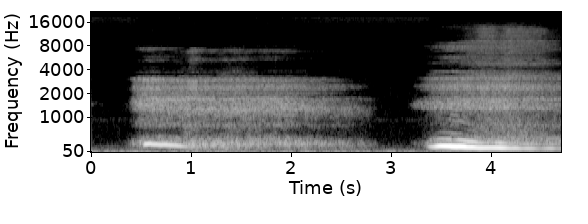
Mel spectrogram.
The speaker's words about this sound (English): Breathe with me. Match my breathing as I work you up.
